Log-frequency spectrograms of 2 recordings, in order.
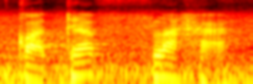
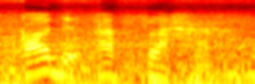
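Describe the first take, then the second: First: The d links straight into the following vowel. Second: A glottal stop separates qad from aflaha. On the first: The hamza's vowel is moved to the preceding consonant. "Harokatnya hamzah hilang, sehingga bacanya seperti tadi qadaflaha" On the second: This is the original reading. "Asalnya qad aflaha"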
